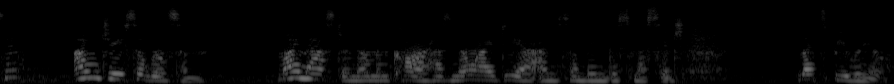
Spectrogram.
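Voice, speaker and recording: A woman's voice: mid-range voice, lively intonation, moderate pace, fairly bright tone, close to an everyday voice. Woman acting a direct, defiant young Jedi padawan. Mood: urgent candour. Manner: direct, earnest. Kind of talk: scripted video game acting. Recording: music behind the voice.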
